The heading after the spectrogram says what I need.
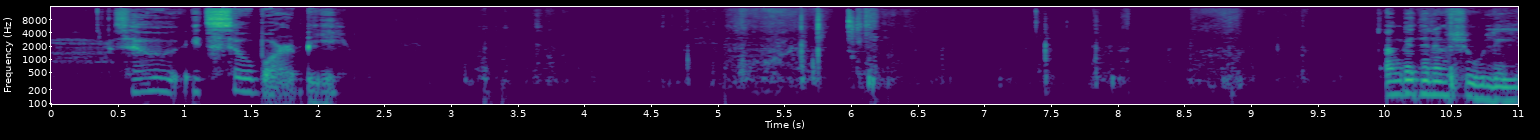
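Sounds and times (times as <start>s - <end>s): shoelace rustling: 3.3s - 9.8s.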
